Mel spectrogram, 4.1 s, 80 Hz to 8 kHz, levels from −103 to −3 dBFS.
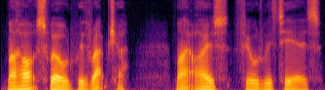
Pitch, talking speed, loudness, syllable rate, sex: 100 Hz, 150 wpm, -19 LUFS, 4.3 syllables/s, male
